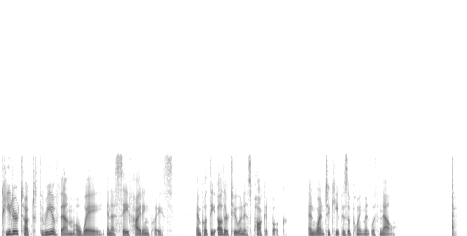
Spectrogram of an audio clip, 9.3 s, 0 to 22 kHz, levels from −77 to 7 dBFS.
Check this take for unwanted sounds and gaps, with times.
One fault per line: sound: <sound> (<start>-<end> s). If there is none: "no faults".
sound: tap (9.0-9.2 s)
